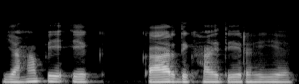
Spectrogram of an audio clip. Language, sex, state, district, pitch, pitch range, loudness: Hindi, male, Jharkhand, Ranchi, 115 Hz, 115-120 Hz, -20 LUFS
